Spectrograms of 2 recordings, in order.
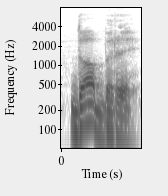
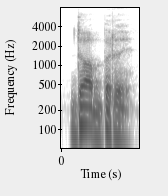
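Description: Both takes have the same delivery.

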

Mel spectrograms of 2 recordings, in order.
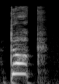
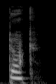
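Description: First: It sounds like an urgent shouted warning. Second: It sounds uncaring and offhand.

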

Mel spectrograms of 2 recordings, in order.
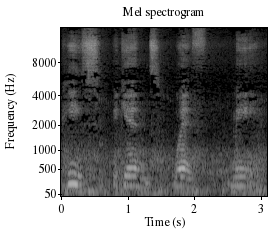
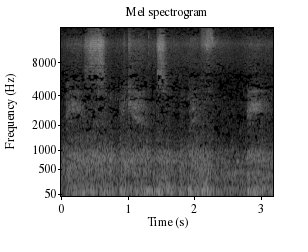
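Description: First: It is said at normal volume. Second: It is said quietly.

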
